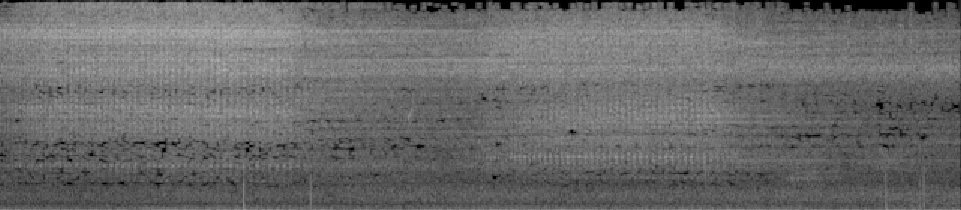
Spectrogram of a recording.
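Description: Steady low rumble with an even hiss of outdoor background noise, and two faint ticks about one and a half and two seconds in.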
